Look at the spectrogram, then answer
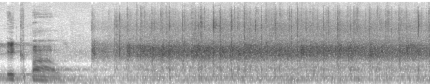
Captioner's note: applause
